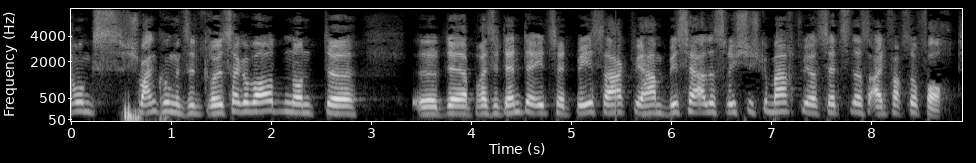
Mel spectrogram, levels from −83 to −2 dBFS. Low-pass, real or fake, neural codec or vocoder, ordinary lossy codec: none; real; none; none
